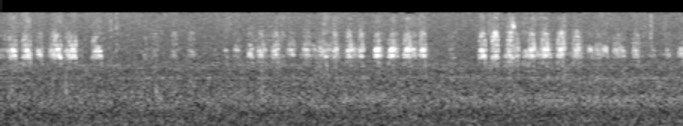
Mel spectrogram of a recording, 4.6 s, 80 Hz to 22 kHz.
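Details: In winter (Nov–Dec 2023, Korea), a flock of fluffed-up Vinous-throated parrotbills moving with tits and quickly eating grass seeds chatter in quick bursts of thin, high ticking notes, several birds calling over one another against a soft outdoor hiss.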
